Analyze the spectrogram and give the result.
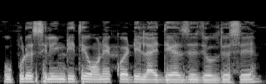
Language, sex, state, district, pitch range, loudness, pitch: Bengali, male, West Bengal, Alipurduar, 110-125 Hz, -13 LUFS, 120 Hz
